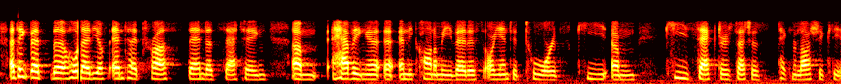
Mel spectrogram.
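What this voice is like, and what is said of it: German accent. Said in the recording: “You might hear my German accent”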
